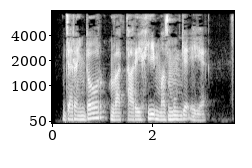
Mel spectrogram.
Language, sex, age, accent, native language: Uzbek, male, 25-34, Farg'ona, Uzbek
